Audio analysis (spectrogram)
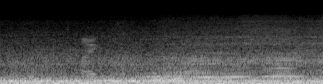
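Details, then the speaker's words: Automatic transmission with 2.43 rear gear, driving: engine note climbs and flares without pulling harder, then settles as it downshifts into first and just revs; transmission slipping, judged shot. "you hear it. And then it downshifts down into first and now it's just revving. So it's uh definitely shot, man."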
